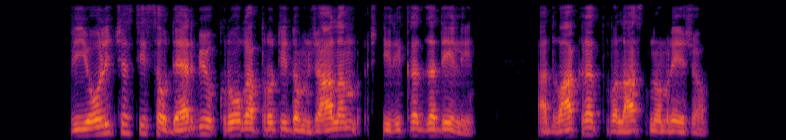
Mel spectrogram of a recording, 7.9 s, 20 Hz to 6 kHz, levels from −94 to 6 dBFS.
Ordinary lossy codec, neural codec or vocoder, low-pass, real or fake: none; none; 5.4 kHz; real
